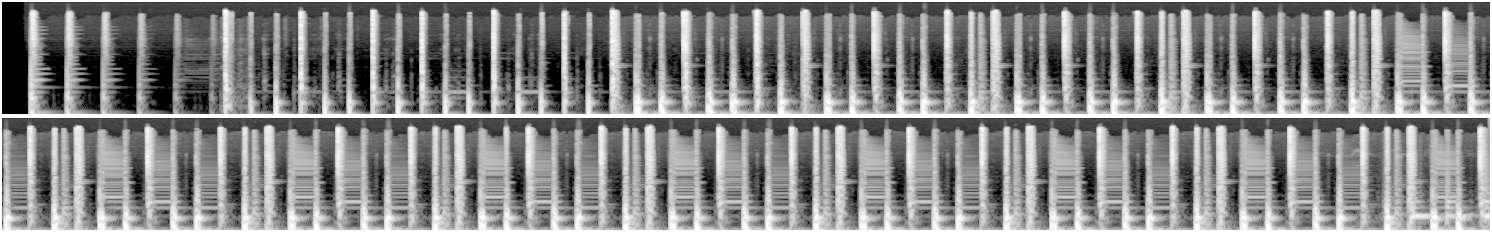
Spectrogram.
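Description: Acoustic guitar played percussively: sharp taps and slaps on the guitar body and strings keep a steady beat over low bass notes. The groove thickens as more layers join about two seconds in, again around six seconds and again around fourteen seconds.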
